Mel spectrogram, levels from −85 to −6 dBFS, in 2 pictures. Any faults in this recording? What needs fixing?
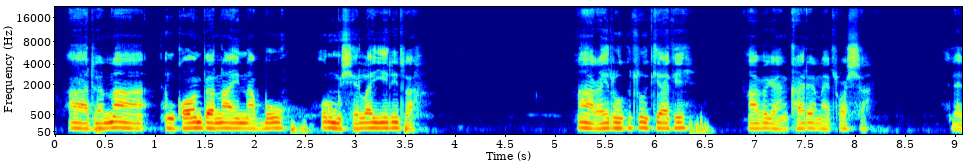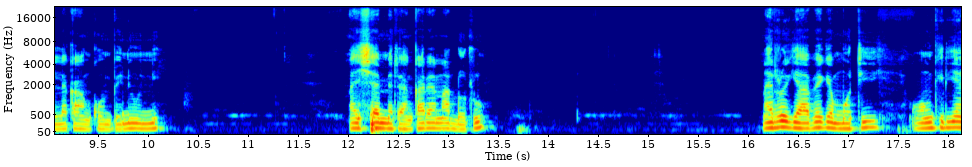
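No faults turn up in the audio, so nothing needs to be fixed.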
